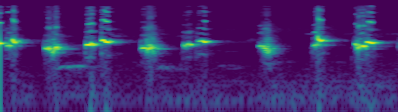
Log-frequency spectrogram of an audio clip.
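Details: Sooty-headed bulbul singing a clear, sharp song used to lure wild birds: slow, spaced whistled notes, some falling, some upslurred, with short pauses between them.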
